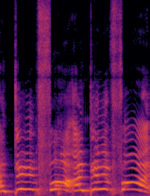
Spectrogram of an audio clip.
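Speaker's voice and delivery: very high, slow, drawn-out sobbing voice. Retelling a story, the speaker imitates a girl crying as she denies it. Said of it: "and then she starts crying".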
